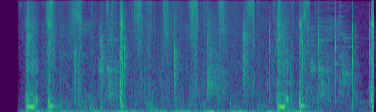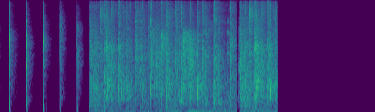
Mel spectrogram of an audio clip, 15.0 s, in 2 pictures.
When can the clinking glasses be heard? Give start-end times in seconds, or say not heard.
1.6-2.5, 5.8-7.2, 11.8-12.5.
